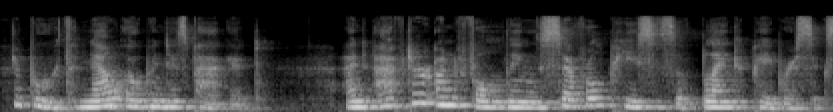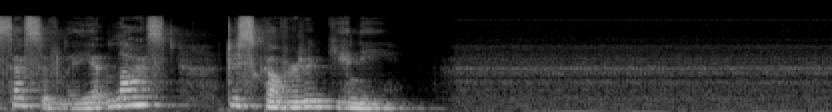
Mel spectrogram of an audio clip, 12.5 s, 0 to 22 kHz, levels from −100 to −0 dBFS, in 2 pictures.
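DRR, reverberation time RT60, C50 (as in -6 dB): 1.0 dB, 0.50 s, 14.0 dB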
